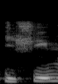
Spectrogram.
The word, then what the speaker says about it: ixim: It also kind of Ishim, IXIM, the X is pronounced as sh, means corn. So it could be a game of Ishim for corn and Maya, and then we just use two M's.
